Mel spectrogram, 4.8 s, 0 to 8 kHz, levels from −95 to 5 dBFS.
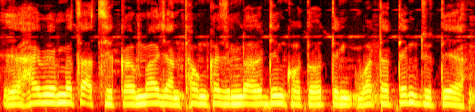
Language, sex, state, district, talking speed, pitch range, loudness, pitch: Wancho, male, Arunachal Pradesh, Longding, 265 wpm, 140-160 Hz, -12 LUFS, 145 Hz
